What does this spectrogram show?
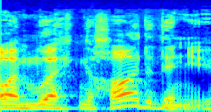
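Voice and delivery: ordinary delivery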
